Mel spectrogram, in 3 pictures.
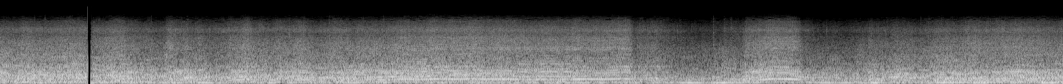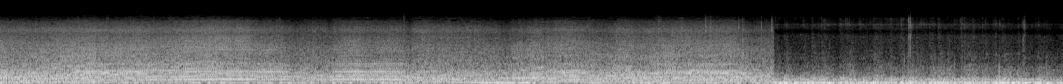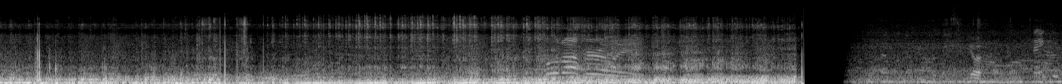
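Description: Super Late Model dirt car's V8 engine heard from inside the car, running hard with its pitch rising and falling as the throttle opens and closes. About 18 seconds in, the engine note drops to a lower rumble as the car comes off the throttle, and the sound cuts off suddenly just before the end.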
